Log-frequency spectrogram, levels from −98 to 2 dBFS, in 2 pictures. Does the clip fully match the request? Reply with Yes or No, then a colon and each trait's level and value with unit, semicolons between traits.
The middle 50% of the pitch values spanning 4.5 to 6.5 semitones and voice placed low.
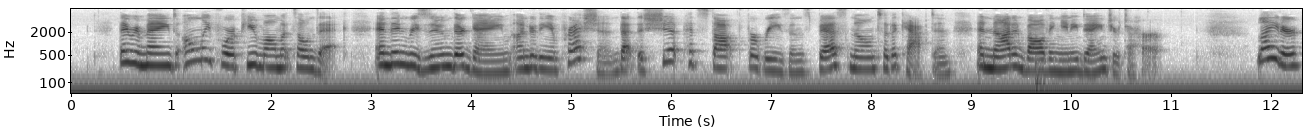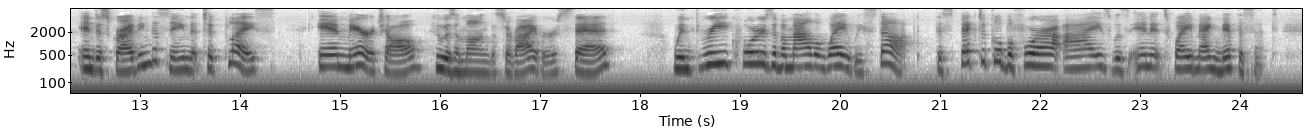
No: average, 5.1 semitones; high, 240 Hz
